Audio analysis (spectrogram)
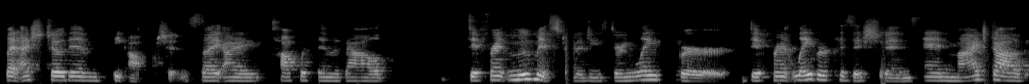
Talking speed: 140 wpm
